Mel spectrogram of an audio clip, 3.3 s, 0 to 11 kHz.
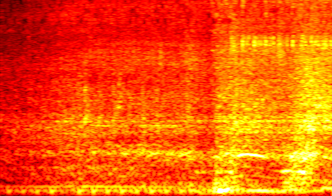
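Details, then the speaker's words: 2000 Pontiac Grand Am 3.4L after ICM and ignition wire plug replacement: fires right up and idles, then revs, with an irregular ticking knock still riding over it. It runs a little better; a check engine light is on, owner suspects the crank sensor. "still kind of making some noise though i mean it seems to run a little bit better"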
